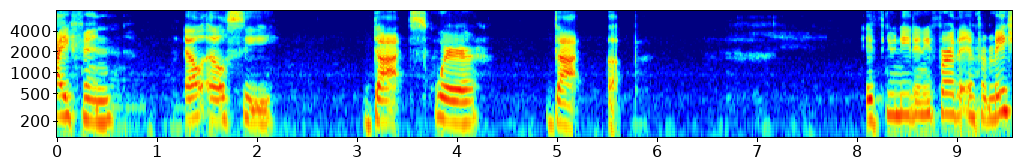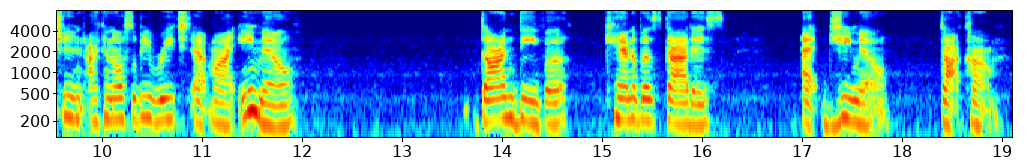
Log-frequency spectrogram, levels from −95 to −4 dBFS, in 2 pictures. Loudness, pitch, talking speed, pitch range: -22 LUFS, 210 Hz, 80 wpm, 185-220 Hz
